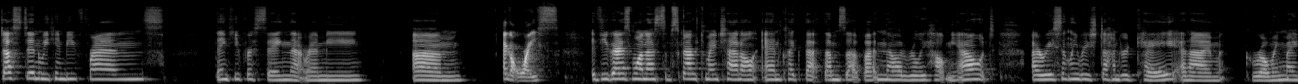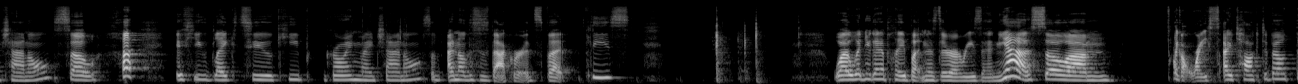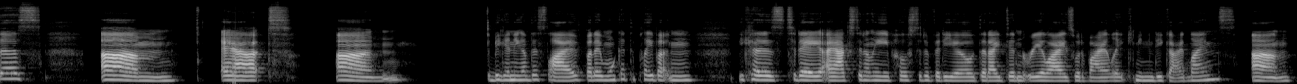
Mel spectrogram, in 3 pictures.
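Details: Woman with Tourette syndrome; vocal tic phrase 'I got rice' interrupts her speech during a livestream; vocal tics (Tourette syndrome).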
